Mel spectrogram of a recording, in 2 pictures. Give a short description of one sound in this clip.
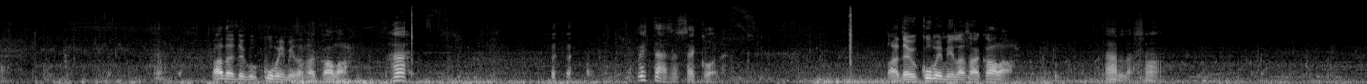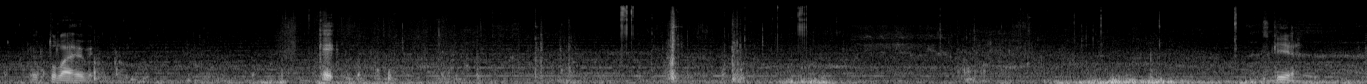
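Waves lap against a boat.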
